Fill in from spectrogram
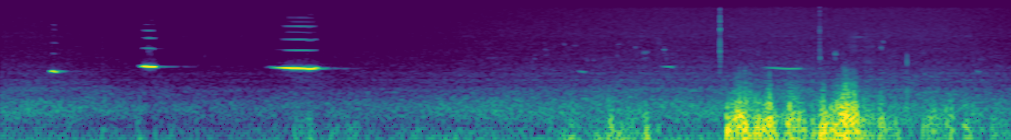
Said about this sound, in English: So I wanted to play a little pied butcher bird. These are from Australia, and I just love them.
